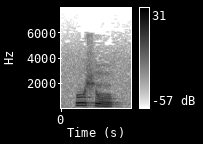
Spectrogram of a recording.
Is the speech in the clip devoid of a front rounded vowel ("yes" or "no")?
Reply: yes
